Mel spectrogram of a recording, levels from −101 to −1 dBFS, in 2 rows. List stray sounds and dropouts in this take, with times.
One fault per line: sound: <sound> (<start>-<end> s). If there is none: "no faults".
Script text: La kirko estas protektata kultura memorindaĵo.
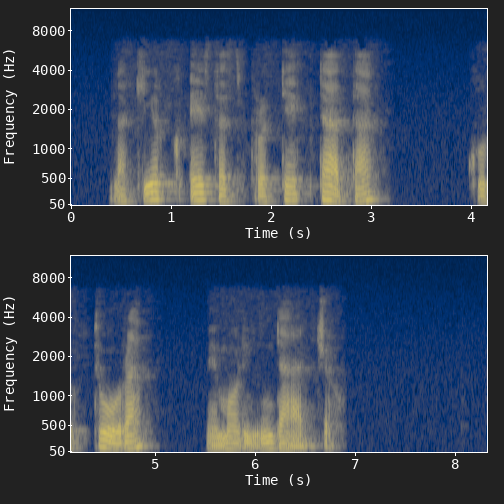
no faults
